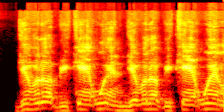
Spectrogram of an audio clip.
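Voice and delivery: ordinary talk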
